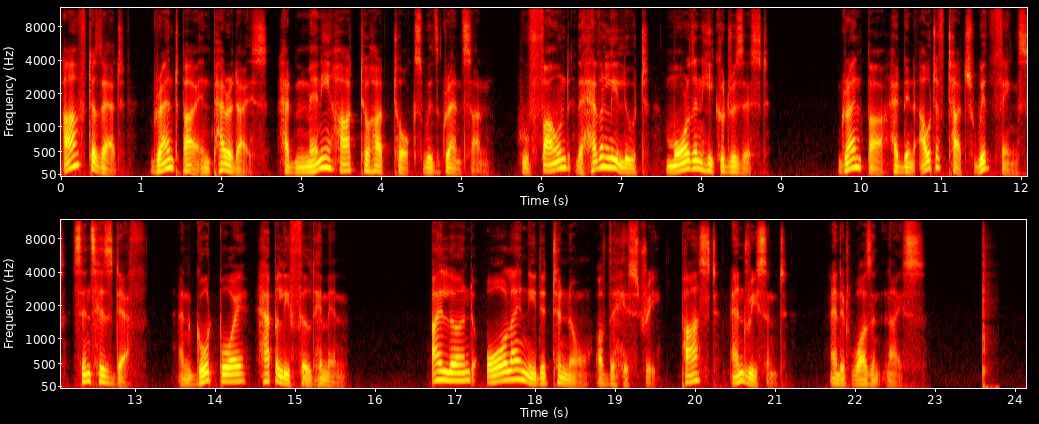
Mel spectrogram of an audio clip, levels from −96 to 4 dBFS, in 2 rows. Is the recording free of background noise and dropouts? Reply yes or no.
no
